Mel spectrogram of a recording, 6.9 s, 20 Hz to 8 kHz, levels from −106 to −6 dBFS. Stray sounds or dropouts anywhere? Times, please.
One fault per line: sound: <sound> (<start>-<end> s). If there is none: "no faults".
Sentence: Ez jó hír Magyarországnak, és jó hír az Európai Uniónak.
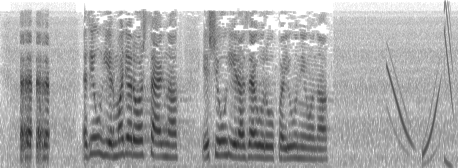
sound: laugh (0.3-0.7 s)
sound: chirp (5.8-6.8 s)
